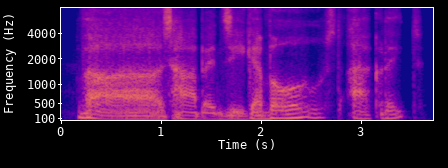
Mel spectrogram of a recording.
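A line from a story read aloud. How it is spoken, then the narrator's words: Quiet purring voice. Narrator (German): sagte Madame Maxime mit einem deutlichen Schnurren in ihrer leisen Stimme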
